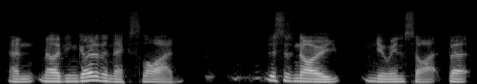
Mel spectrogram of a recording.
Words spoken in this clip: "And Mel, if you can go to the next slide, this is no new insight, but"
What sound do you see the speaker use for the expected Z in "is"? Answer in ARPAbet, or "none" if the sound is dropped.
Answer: Z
